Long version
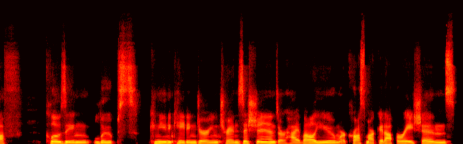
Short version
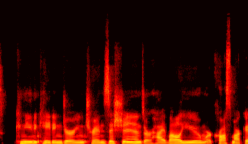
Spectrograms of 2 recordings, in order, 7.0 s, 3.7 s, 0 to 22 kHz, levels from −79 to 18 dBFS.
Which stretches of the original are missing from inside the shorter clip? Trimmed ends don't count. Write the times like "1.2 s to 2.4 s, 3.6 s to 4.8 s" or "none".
none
